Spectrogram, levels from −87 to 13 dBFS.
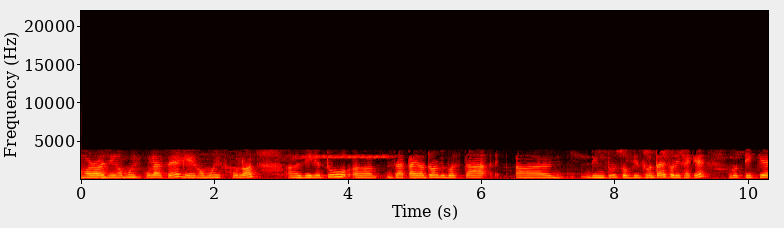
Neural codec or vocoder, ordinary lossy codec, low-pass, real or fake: none; AAC, 16 kbps; 7.2 kHz; real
